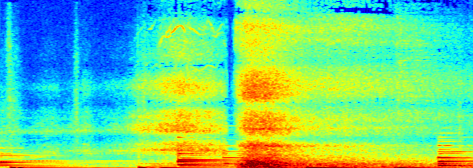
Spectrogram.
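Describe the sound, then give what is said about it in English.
Heavy, close-miked breathing in ASMR style: loud, rushing exhales that swell into a steady hiss over a low, humming tone, with no talking. “Do you like that breathing ASMR?”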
